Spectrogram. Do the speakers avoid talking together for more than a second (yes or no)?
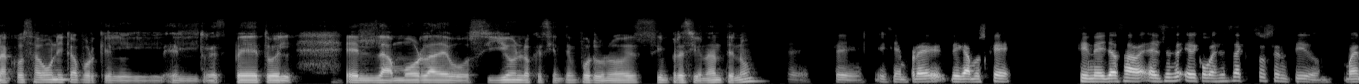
yes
